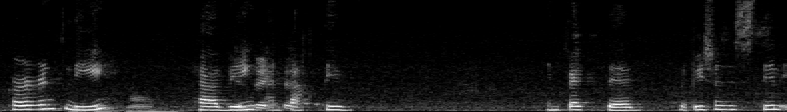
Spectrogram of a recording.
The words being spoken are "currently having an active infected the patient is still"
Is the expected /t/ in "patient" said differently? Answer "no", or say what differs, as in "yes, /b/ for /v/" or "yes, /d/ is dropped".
yes, /t/ is dropped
